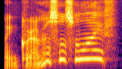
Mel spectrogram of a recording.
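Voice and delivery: sudden high-pitched surprise; catching sight of something unexpected; real startled jump up in pitch; surprised. Real, not acted. Spots a streamer unexpectedly live.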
